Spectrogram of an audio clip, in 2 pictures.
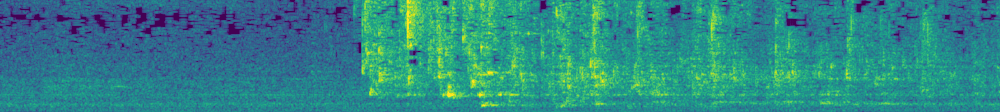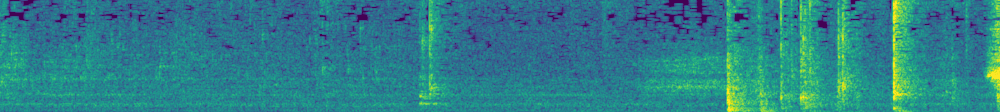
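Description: Pickling vinegar poured into a glass measuring cup: a steady trickle of liquid that starts about two seconds in and runs until near the end. A few sharp knocks follow near the end.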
